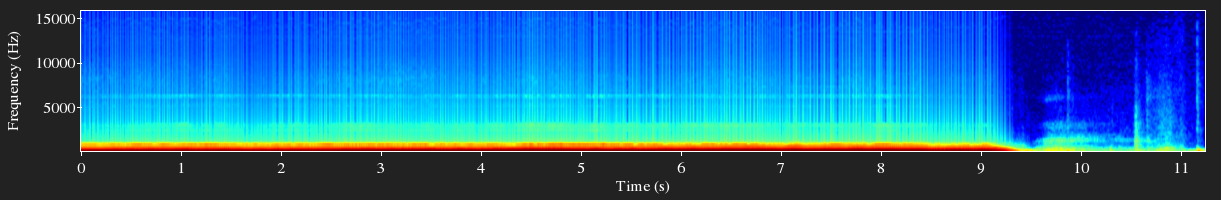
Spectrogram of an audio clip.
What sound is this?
GdlV Voice 2: D♭3
Unprocessed male voice, recorded with a Yeti Blue
human, male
